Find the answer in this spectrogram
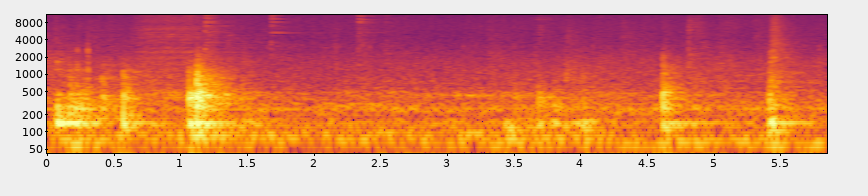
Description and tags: Soft Step in Wood
Suspense, Orchestral, Thriller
